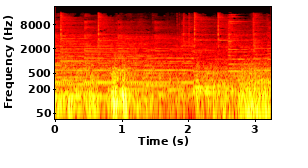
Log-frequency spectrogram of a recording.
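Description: Deep, rolling thunder rumbles low and steady throughout, swelling briefly near the start, with a soft wash of rain-like hiss and faint sustained tones over it, the thunder heard in the background of a song.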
